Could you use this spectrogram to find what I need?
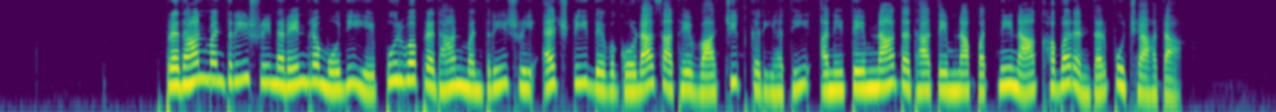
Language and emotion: Gujarati, neutral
